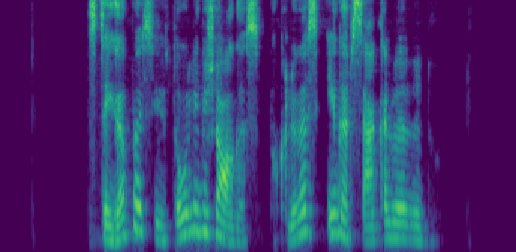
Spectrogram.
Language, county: Lithuanian, Kaunas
